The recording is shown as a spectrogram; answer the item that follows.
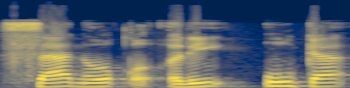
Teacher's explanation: یہ جو قاف ہے یہ حروف مستعلیہ سے ہے، اس کو ہمیشہ موٹا کر کے پڑھنا ہے، پر کر کے پڑھنا ہے. سنقرئک را کو باریک پڑھیں گے، را کو موٹا نہیں کرنا · سنقرئک را کو باریک پڑھیں گے، را کو موٹا نہیں کرنا، را سے ری. سنقرئک حمزہ پیش او، کاف زبر کا، اس کاف کو موٹا نہیں کریں گے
